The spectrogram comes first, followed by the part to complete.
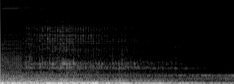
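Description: A loud, deep rumbling boom from the trailer's sound design, with a rush of hiss at its start, dying away over the second half.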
